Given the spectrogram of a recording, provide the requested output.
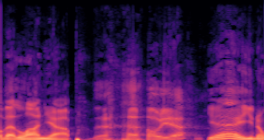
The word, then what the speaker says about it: lagniappe: We call that lagniappe. Oh, yeah? Yeah. You know what? Have you heard that term before? No. Oh, everybody in Louisiana knows lagniappe.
